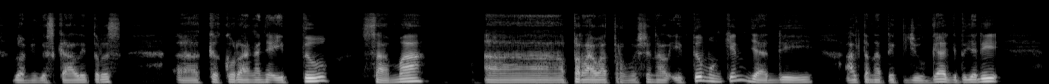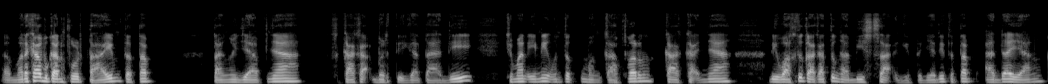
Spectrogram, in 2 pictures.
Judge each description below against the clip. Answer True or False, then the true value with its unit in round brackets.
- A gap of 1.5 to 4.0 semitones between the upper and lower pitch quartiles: False (4.4 semitones)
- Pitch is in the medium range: False (110 Hz)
